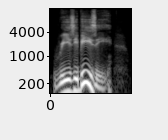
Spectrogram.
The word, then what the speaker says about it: risi e bisi: If you elide the E sound at the end of risi into the word E that precedes bisi, then the pronunciation becomes risi bisi, which is delightful.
